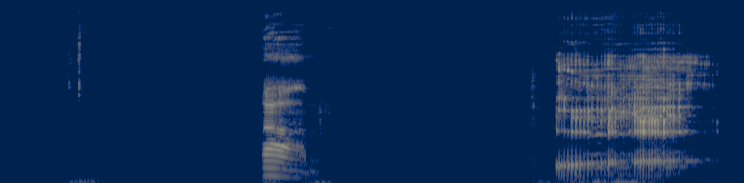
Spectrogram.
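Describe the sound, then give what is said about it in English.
Three burps after drinking Crown Apple with Pepsi: a short soft one, then a brief tonal belch with a rising pitch, and after a pause a long, loud, raspy burp lasting over a second. “Ooh. Gross. Crown burp.”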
